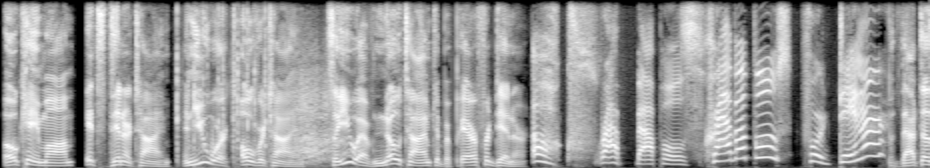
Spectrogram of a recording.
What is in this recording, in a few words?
Kids Meal Radio EN; Wendys; Full Mix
